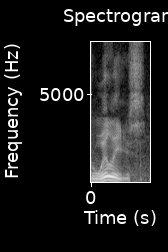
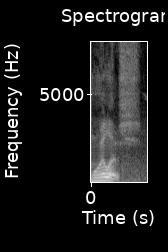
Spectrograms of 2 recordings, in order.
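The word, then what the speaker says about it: Willys: Willis is spelled W I L L Ys and there is some controversy how you pronounce that. When I was growing up they were called Willies. Some people call them Willis.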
